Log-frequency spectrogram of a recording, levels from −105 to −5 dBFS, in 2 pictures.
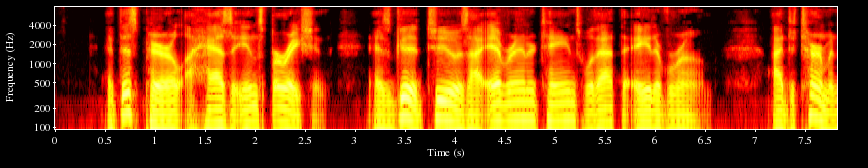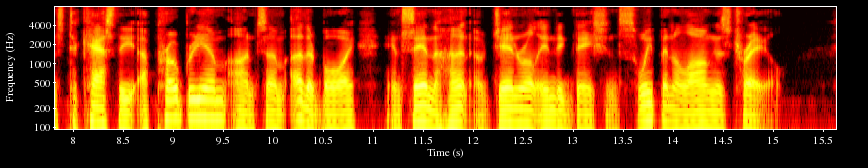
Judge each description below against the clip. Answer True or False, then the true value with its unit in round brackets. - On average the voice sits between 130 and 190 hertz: False (100 Hz)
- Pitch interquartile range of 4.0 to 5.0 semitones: True (4.6 semitones)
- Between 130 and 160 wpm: True (155 wpm)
